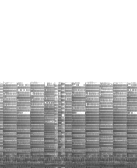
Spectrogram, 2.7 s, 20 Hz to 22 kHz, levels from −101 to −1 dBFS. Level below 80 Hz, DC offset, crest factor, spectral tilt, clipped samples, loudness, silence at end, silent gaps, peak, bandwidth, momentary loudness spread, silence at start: -72 dBFS; under 0.1%; 16 dB; -2.5 dB/octave; under 0.1%; -30 LUFS; 0 s; none; -16 dBFS; 11.5 kHz; 2 LU; 0 s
